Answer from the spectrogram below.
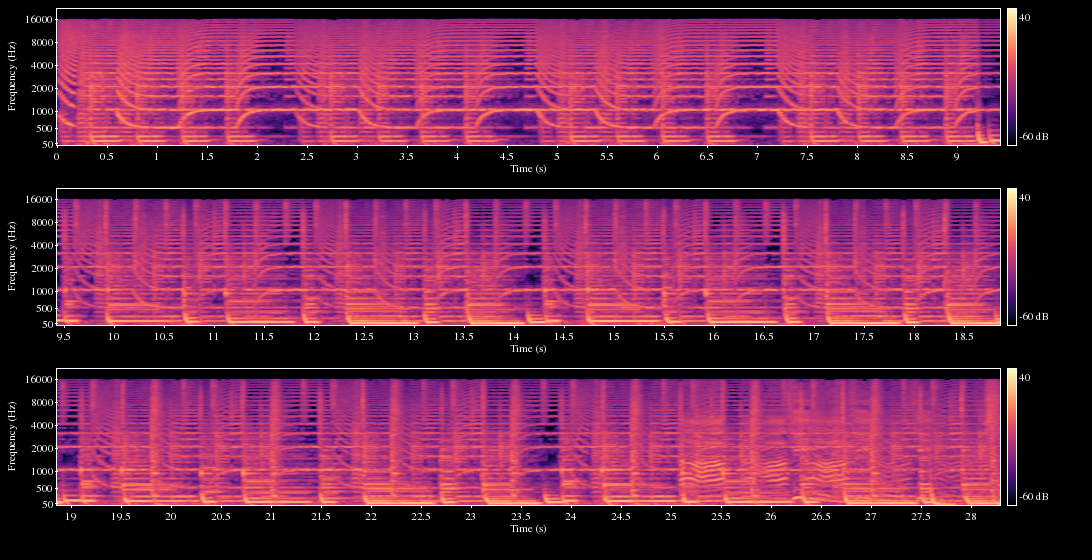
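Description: A hip-hop track plays loudly, opening with sustained brassy chords broken by short pauses, then a steady beat with heavy, punchy bass kicks comes in and drives on to the end.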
